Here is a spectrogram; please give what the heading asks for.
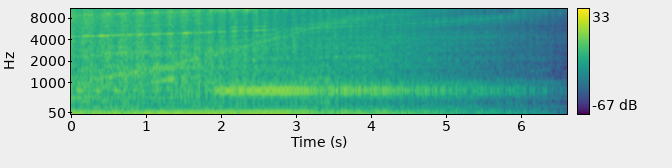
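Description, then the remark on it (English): A rocket blasts off with a loud, deep roar and a rising whine, holding strong for a few seconds before gradually fading away. No one speaks. “…, blasting off.”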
